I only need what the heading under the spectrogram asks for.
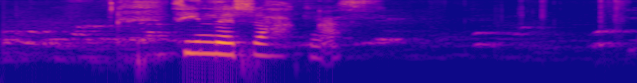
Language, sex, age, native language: Icelandic, female, 9, Icelandic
